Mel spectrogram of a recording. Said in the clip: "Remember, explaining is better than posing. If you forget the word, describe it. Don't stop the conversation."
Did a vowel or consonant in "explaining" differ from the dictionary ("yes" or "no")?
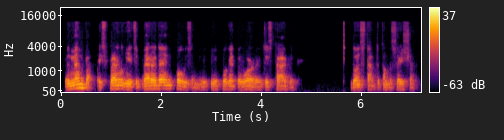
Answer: no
